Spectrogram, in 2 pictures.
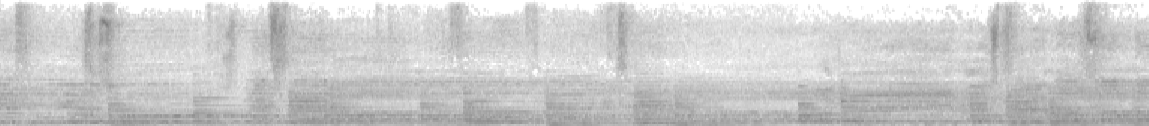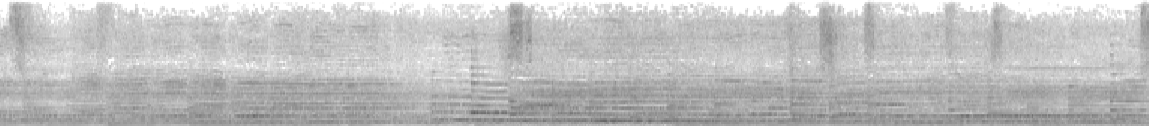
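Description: A church choir singing a hymn, many voices holding long chords together, with the 's' sounds of the words standing out; it swells louder about two-thirds of the way through.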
